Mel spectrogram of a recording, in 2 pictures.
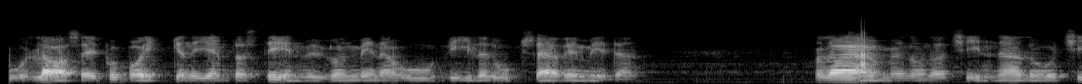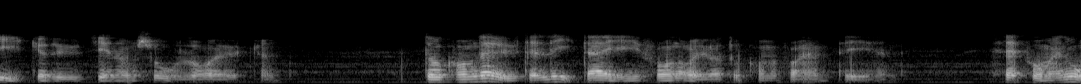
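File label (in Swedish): Gårdby Öland, svenska sagor dialekter; Folkminnen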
